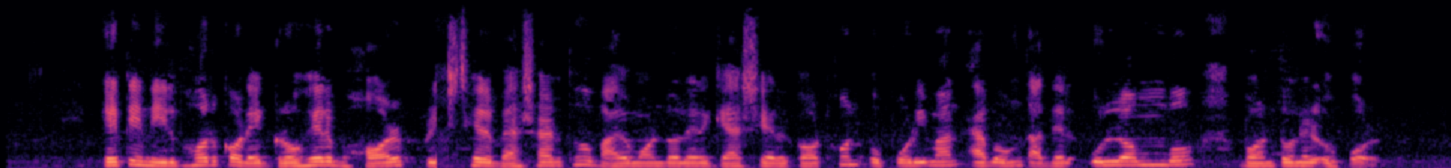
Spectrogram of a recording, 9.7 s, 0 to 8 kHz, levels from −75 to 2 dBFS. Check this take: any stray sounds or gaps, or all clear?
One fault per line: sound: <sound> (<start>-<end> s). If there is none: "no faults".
sound: dropout (2.9-3.0 s)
